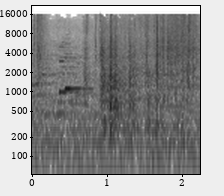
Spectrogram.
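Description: A self-checkout scanner beep: a short tone that steps up slightly in pitch, about half a second in. It is followed by a burst of rustling and clatter as groceries and bags are handled, the loudest sound, about a second in.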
